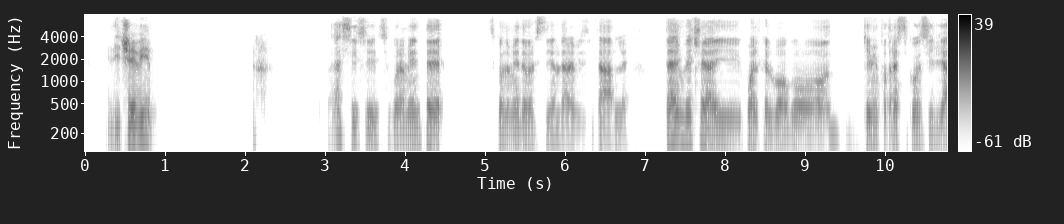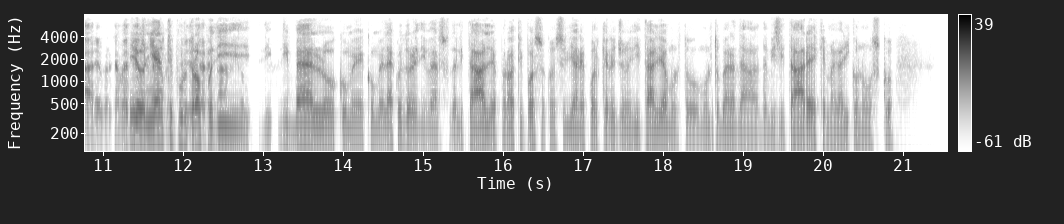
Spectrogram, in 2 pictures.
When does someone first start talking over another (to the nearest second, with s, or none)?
11 s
